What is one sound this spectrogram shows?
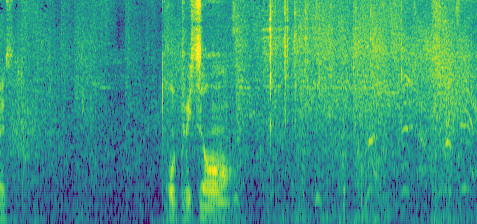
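Swords slash and clash in a fast fight.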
